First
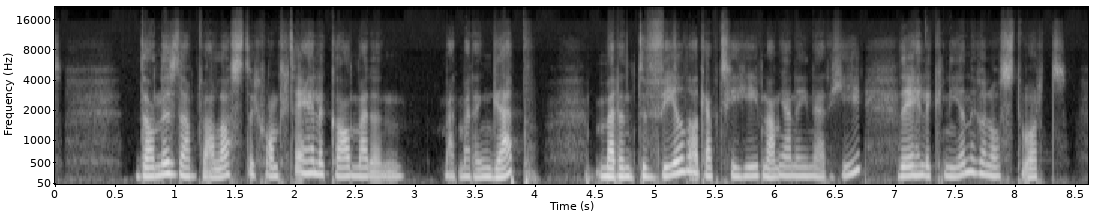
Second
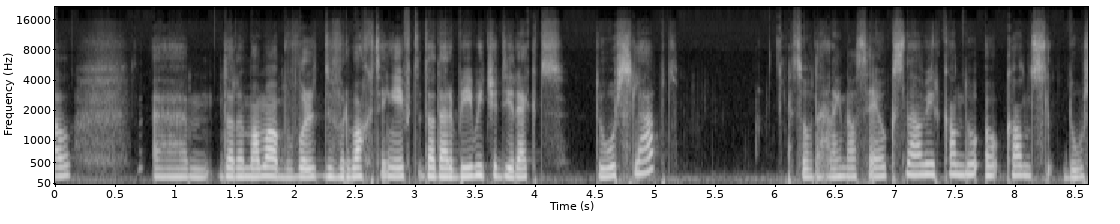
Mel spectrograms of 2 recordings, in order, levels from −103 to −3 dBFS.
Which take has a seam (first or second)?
first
